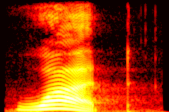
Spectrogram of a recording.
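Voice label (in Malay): "wad", Malay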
